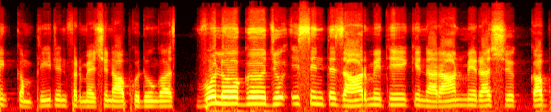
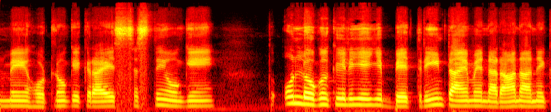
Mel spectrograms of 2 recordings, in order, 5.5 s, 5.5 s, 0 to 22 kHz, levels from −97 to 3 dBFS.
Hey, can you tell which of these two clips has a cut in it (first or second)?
first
